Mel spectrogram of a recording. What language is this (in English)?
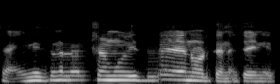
Kannada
